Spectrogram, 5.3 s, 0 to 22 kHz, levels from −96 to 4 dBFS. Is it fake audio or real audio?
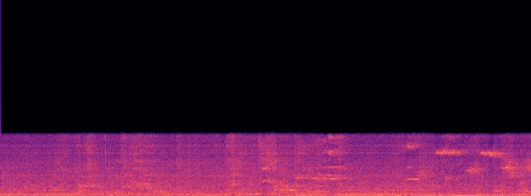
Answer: fake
